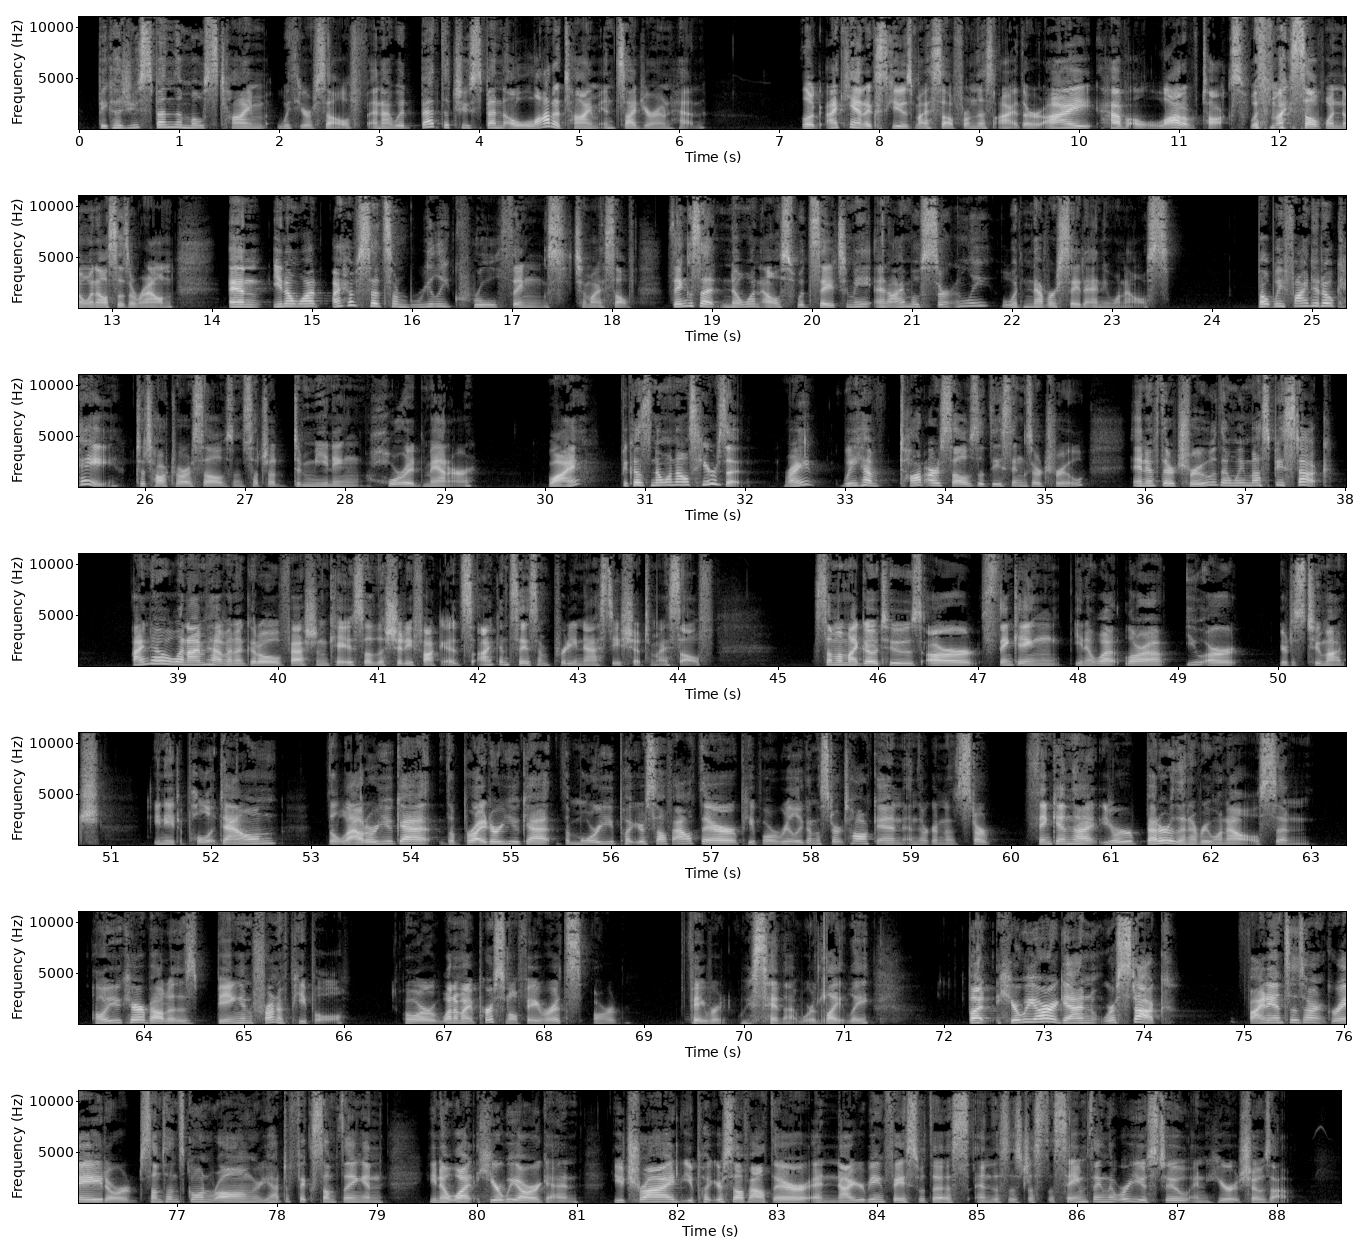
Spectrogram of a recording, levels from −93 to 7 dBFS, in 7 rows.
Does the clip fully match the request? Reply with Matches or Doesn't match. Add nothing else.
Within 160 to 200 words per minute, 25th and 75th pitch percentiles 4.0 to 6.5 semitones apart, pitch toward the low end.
Doesn't match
